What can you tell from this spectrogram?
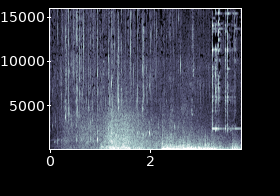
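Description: A stormy rumble with a rushing, rain-like wash swells in after a quiet start and surges louder midway, while small ceramic clinks like a teacup and spoon tick through it.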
